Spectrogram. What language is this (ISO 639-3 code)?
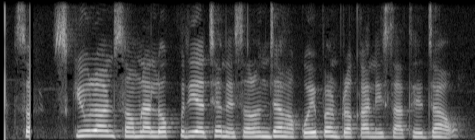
guj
